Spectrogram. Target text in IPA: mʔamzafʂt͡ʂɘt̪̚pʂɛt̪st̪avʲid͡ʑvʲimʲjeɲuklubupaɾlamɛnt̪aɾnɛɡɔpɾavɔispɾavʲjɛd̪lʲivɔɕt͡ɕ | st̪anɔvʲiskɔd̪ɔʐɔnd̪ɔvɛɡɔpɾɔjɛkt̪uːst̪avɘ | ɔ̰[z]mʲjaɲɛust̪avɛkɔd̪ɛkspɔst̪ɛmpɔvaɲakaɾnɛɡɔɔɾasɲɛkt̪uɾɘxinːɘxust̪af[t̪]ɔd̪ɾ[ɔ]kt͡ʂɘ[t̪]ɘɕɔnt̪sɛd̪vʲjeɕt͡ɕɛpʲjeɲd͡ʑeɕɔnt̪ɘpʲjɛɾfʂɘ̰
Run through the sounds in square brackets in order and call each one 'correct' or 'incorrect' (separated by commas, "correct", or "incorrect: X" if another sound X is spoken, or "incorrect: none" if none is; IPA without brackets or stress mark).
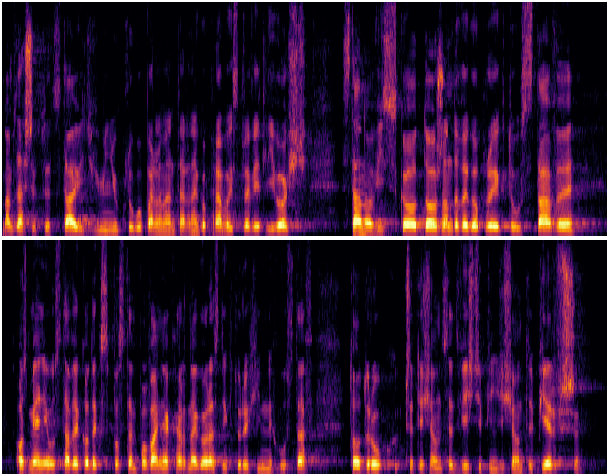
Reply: correct, correct, incorrect: u, correct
